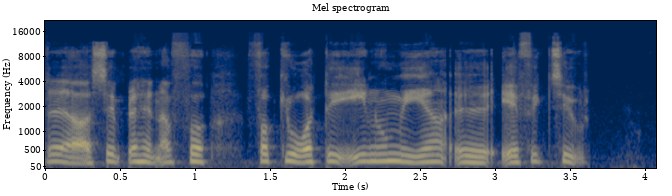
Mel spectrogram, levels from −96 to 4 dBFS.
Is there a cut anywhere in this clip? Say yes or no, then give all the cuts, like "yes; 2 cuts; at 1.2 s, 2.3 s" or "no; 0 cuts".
no; 0 cuts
